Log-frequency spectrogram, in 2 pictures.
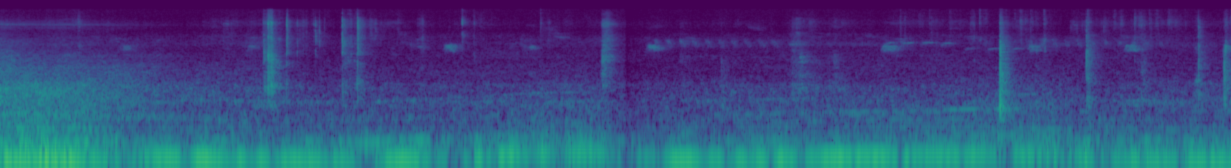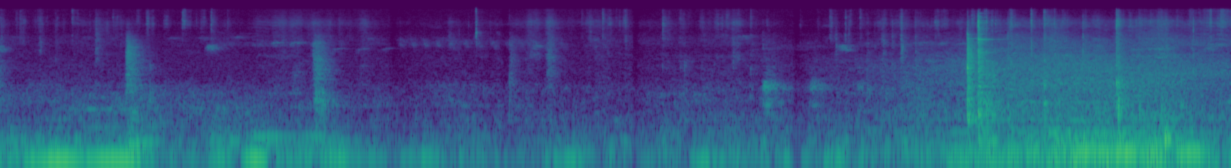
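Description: Scattered light clicks and taps of a metal teaspoon and a plastic fertilizer tub being handled while granular organic fertilizer is spooned onto potted orchids, over a low steady rumble. There are a few faint bird chirps, and a sharper knock near the end.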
